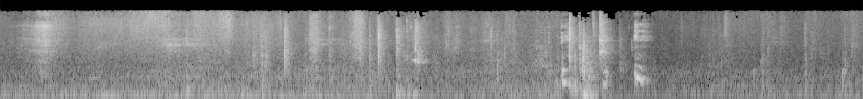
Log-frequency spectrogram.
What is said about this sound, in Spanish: El joven Nipa se incorpora y cierra la puerta de su habitación.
